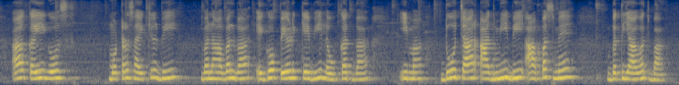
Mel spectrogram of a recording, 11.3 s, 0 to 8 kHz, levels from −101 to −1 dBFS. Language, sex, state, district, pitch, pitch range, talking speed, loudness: Bhojpuri, female, Bihar, Gopalganj, 240 Hz, 225-255 Hz, 115 wpm, -18 LUFS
